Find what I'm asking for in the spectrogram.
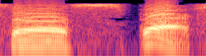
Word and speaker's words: suspect: I suspect. – Suspect. – Suspect. – Right. 所以大家呢经过一定的练习把这个词的它的名词和动词的意思呢弄清楚同时它的发音呢能够有效的区分出来。 – Yeah. So just remember the verb is a little bit slower. You draw out the sound.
